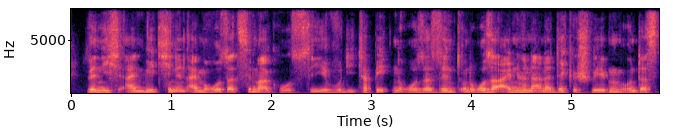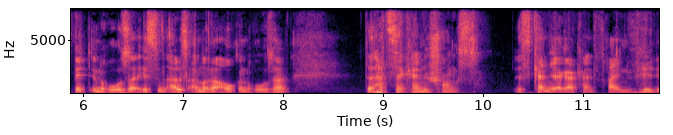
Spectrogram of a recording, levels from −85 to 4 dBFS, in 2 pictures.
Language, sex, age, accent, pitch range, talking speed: German, male, 40-59, German, 110-140 Hz, 235 wpm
